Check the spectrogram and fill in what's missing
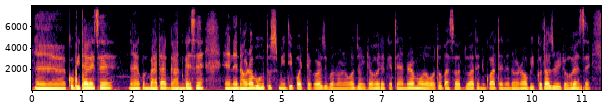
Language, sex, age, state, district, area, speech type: Assamese, female, 18-30, Assam, Majuli, urban, spontaneous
